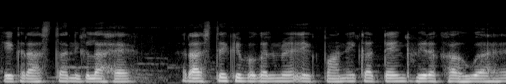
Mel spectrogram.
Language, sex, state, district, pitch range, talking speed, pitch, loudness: Hindi, male, Jharkhand, Deoghar, 140-145 Hz, 190 wpm, 140 Hz, -18 LUFS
